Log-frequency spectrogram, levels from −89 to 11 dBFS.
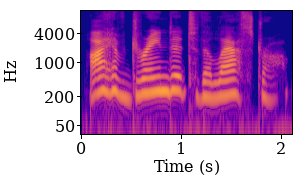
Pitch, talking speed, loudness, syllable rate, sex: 225 Hz, 225 wpm, -19 LUFS, 4.7 syllables/s, female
